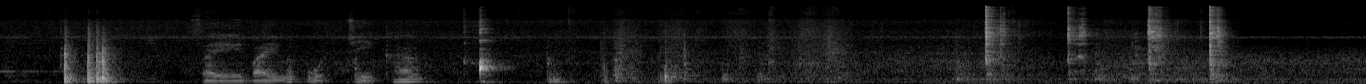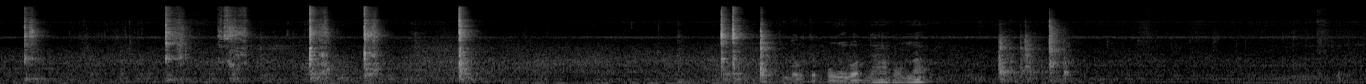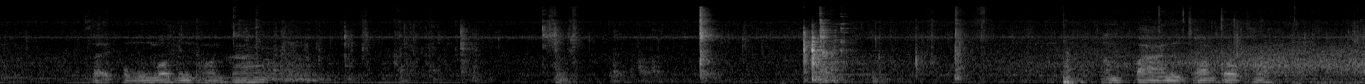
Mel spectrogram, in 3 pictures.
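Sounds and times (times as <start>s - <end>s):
spatula scraping a metal wok: 9.8s - 12.4s, 13.9s - 18.4s, 29.8s - 31.4s, 32.7s - 33.2s.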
